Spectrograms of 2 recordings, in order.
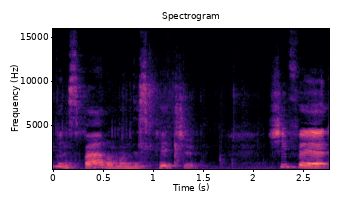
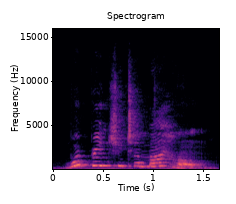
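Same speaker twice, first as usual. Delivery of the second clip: a lightly raised, high voice for Amu; Amu's voice; 9 semitones higher than usual. Acted. Amu asking the hot dog vendor at her door, light high voice. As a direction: ask the visitor kindly in a lightly voiced girl's tone. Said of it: "Amu explained".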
